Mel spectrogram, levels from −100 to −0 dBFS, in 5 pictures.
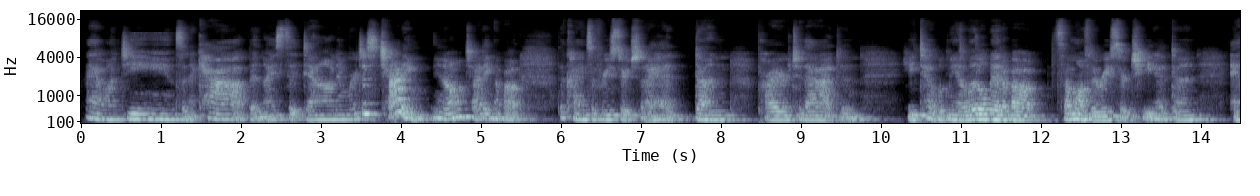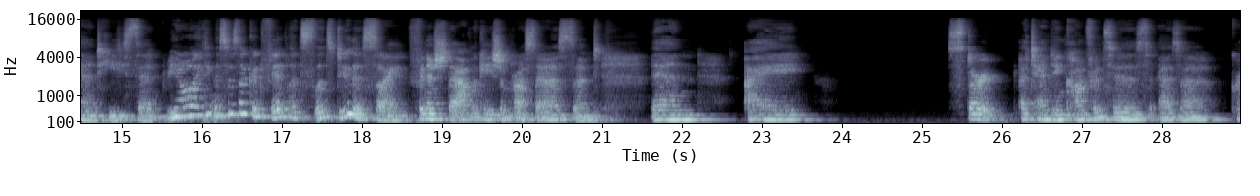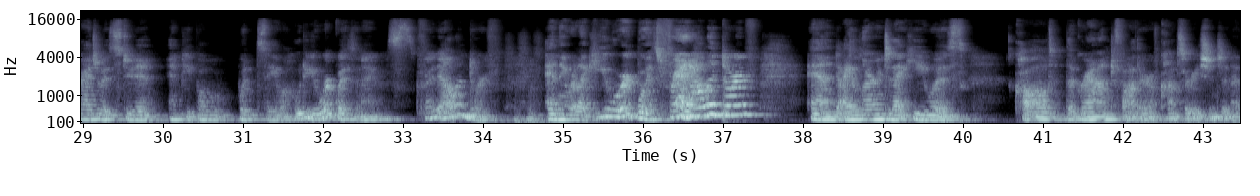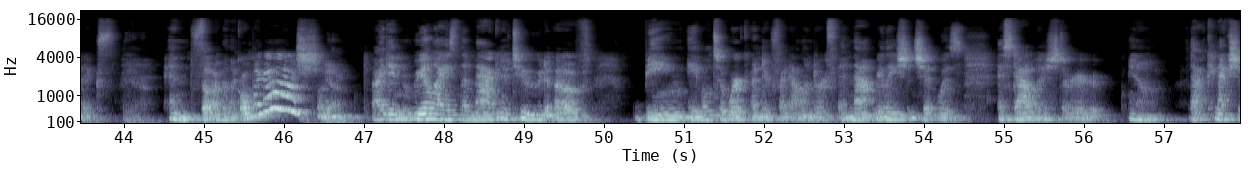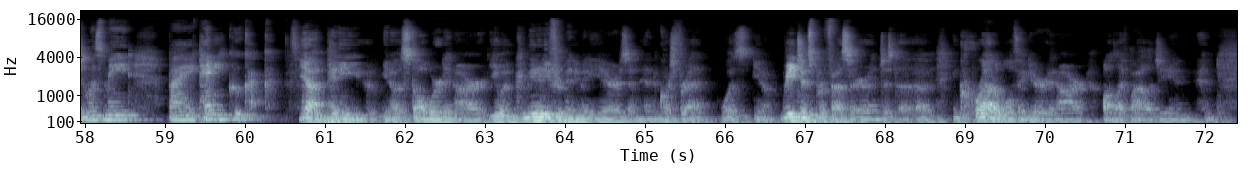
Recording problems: off-mic speech; far
room echo; slight; dies away in 0.5 s

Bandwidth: 15.5 kHz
